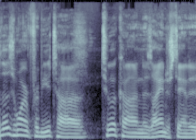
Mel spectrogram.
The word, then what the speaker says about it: Tuacahn: Is it that how you pronounce it? Yes. So Tuacahn.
